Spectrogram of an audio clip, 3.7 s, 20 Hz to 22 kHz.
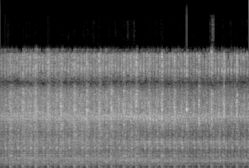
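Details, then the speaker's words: Briggs & Stratton 3.5 HP small engine, little used, cleaned with carburetor fixed, started with ether, some smoke at startup: quick even single-cylinder putter, steady firing, no misses or knocks; idling healthy. "all Briggs & Stratton light it's Mikey she runs awesome beautiful"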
